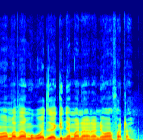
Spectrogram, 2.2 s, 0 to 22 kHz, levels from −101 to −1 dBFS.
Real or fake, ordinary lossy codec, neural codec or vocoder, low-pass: real; none; none; 19.8 kHz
